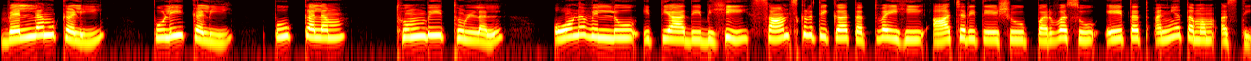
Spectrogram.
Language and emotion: Sanskrit, neutral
